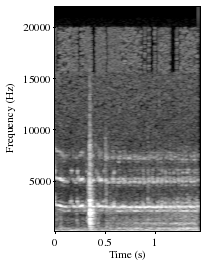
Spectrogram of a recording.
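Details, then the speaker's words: 2013 Ford SVT Raptor with 180,000+ miles, AC blower running at low fan levels 1–2: a soft whir with a thin high whine over a low hum that disappears at level 3 and above. Owner suspects the blower motor bearing, not confirmed. "And what I've noticed is right now we're on level 1, 2, 3, and once we get into the 3, that's when that noise starts to disappear. And I'm pretty sure it's just the blower. It's probably the bearing or something."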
